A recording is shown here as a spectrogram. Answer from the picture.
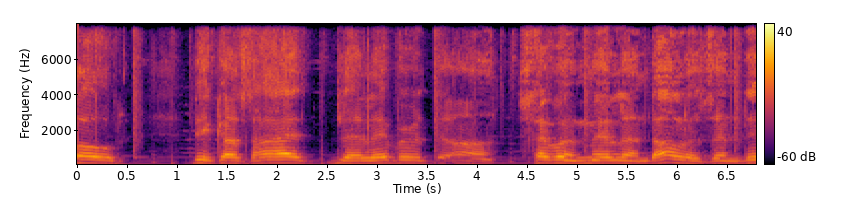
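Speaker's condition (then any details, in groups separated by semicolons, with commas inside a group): ALS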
